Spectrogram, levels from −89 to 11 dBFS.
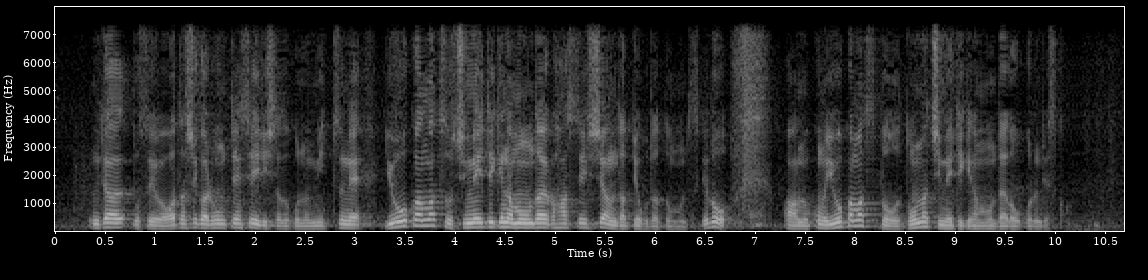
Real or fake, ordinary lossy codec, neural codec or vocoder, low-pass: fake; none; codec, 16 kHz in and 24 kHz out, 1 kbps, XY-Tokenizer; 7.2 kHz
